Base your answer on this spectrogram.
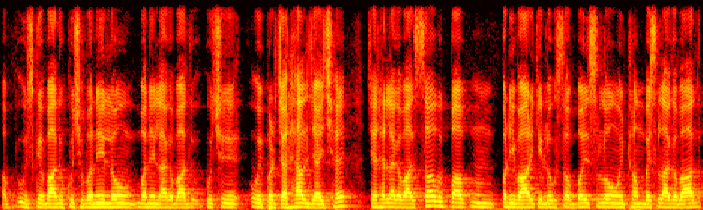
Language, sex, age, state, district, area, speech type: Maithili, male, 18-30, Bihar, Samastipur, rural, spontaneous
